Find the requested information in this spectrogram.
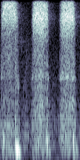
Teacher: Dá para máximo para você alongar, mas ele não sai forte, né? Ele não é vozeado, ele não sai forte.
